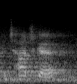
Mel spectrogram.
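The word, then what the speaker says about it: PechaKucha: looks like a pecha Kucha but it's actually pronounced patachka it's a format where they have each Speaker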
